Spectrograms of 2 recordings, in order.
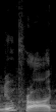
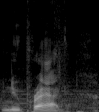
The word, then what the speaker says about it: New Prague: and it is uh pronounced in not newprog it's pronounced new prague ah is that the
